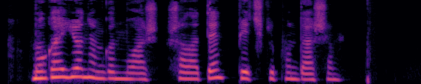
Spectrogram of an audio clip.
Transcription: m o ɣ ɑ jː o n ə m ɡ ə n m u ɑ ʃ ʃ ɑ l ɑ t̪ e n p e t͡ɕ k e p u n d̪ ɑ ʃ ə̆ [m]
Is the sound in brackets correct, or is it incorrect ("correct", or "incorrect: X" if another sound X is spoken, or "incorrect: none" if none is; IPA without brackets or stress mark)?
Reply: correct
